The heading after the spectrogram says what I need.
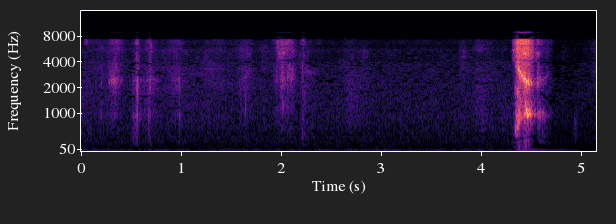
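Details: A 3.5-month-old baby's hiccups: several soft, abrupt catching sounds, then one louder, sharper hiccup-like burst.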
